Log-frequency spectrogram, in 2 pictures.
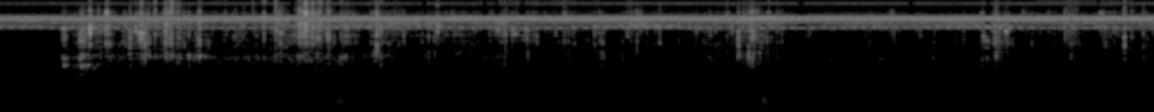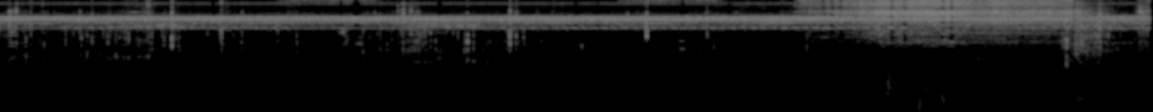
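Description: Steady night chorus of crickets, two high shrill trills running throughout. Scattered small clicks and rustles of cookware and dry leaves being handled, with a brief hiss about ten seconds in.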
